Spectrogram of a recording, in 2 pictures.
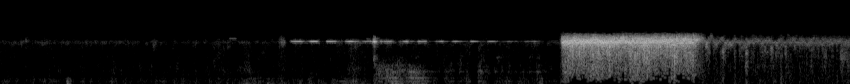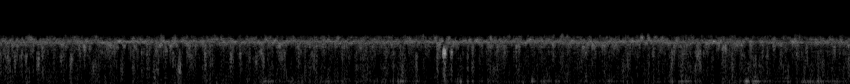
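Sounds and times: high pulsing tone: 3.1s - 5.6s
spray wand hissing: 5.6s - 14.3s.

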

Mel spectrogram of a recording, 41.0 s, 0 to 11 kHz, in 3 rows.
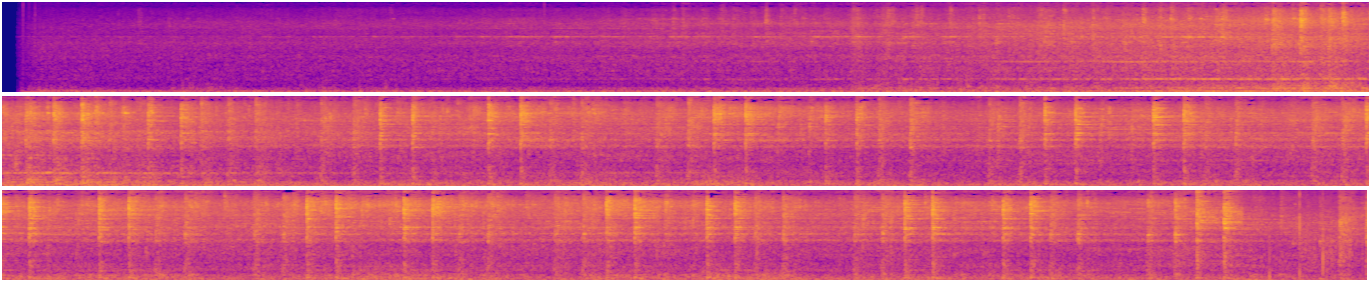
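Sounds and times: diesel locomotive engine passing: 0.3s - 40.9s
train wheels clacking over rail joints: 6.6s - 40.9s.

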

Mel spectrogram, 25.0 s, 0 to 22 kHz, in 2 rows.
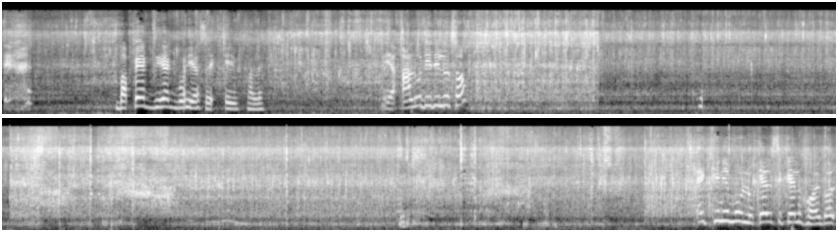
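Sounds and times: curry sizzling and bubbling: 0.0s - 25.0s.

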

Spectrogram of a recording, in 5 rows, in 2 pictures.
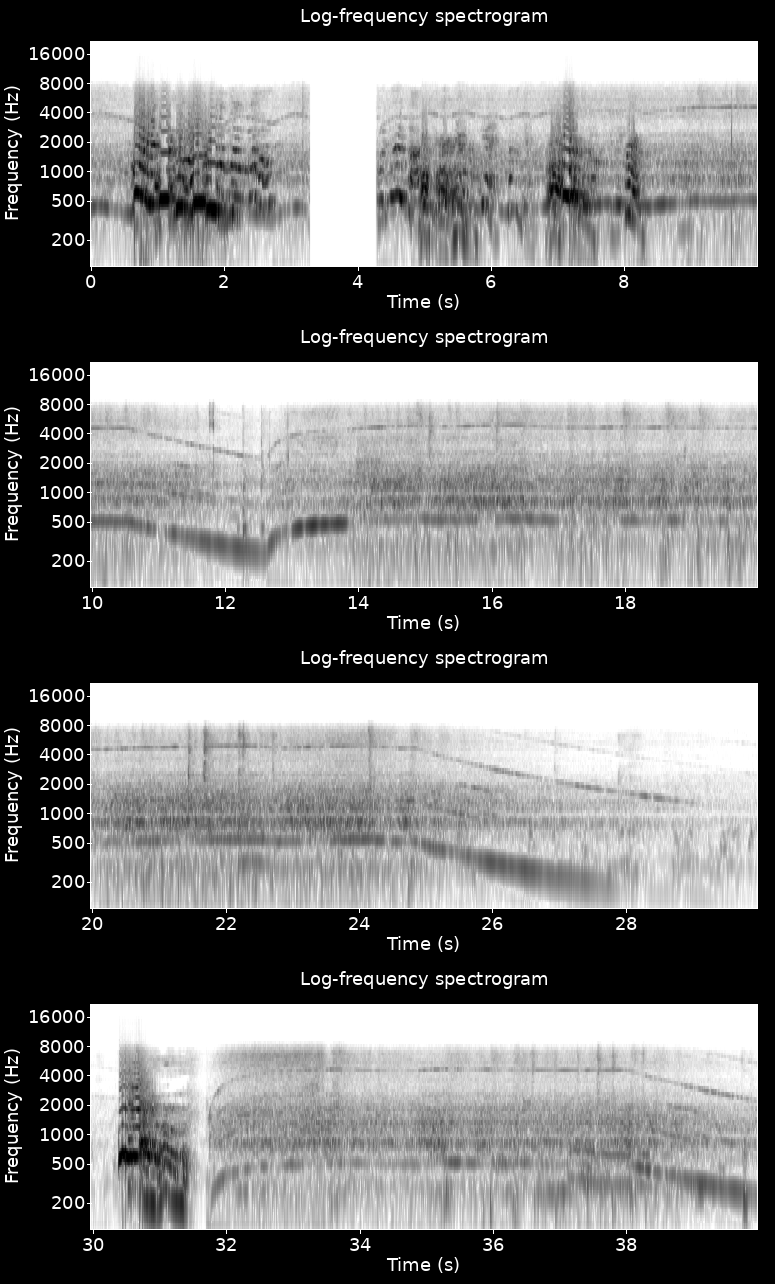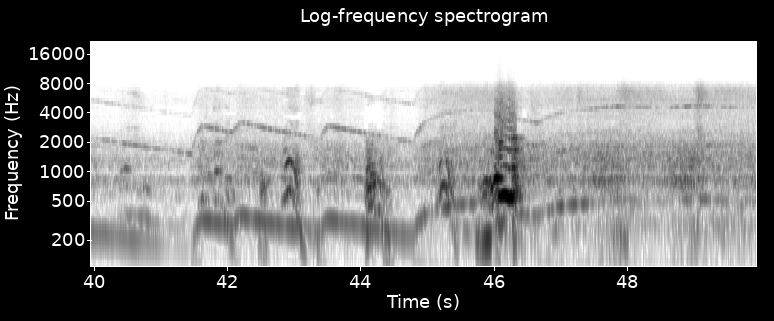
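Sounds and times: vacuum cleaner running: 0.0s - 3.3s, 4.3s - 49.9s
dog howling: 0.6s - 2.8s, 4.5s - 5.7s, 6.4s - 9.1s, 30.4s - 31.6s, 41.6s - 47.0s.

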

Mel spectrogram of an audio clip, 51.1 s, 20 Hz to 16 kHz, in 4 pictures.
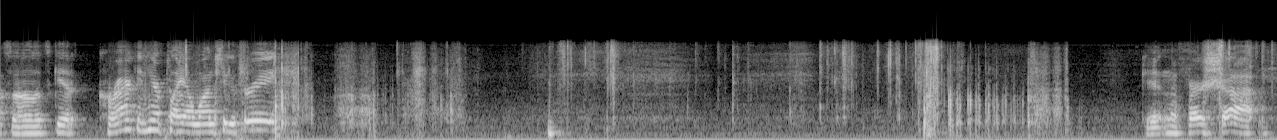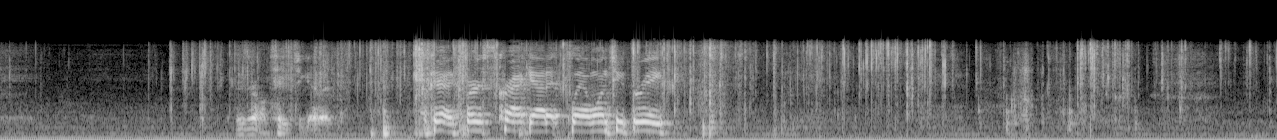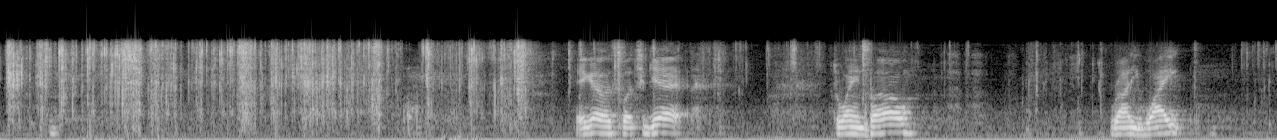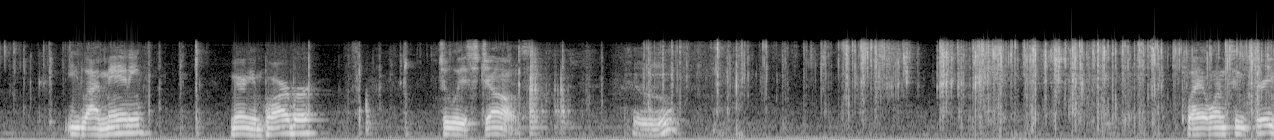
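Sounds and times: card packs rustling: 5.4s - 10.7s, 13.9s - 36.7s, 37.9s - 40.3s, 41.8s - 51.0s
foil wrapper crinkling and tearing: 5.6s - 10.7s, 14.0s - 35.1s, 37.9s - 39.1s, 44.6s - 51.0s.

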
